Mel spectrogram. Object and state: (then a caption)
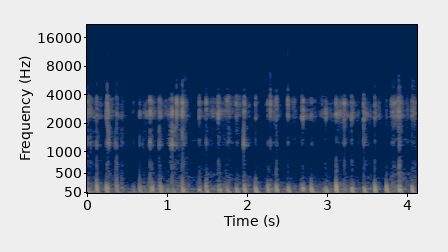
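Sequin Christmas ornament tapped with nails. Long nails tap and scratch quickly across a red sequin Christmas ornament with gold braid and a metal cap. About 29 short, dull taps come one after another, each with a soft low thump and a bright, crisp crinkle from the sequins. A faint scratchy rustle fills the gaps.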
